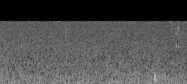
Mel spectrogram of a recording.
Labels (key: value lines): label: ambient
recorder: HydroMoth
